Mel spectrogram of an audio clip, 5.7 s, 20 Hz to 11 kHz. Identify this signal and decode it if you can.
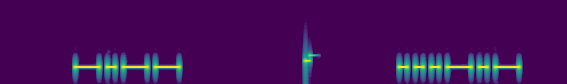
Morse code, heard as a keyed tone, about 15 wpm, 700 Hz. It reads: Y <SK>
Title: Single Character (Letter:Number:Punctuation:Prosign) Alt 15wpm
